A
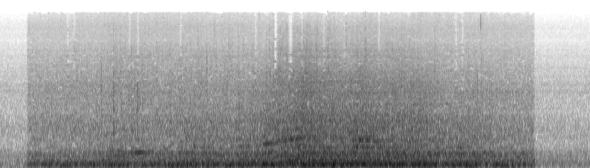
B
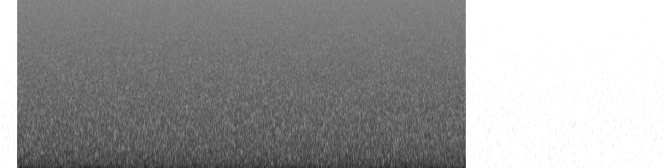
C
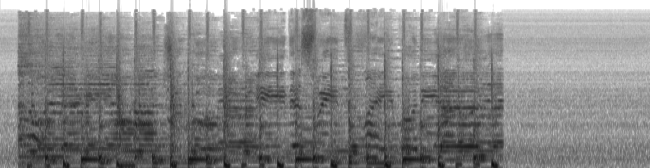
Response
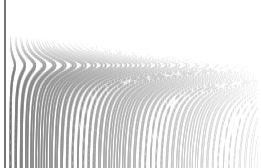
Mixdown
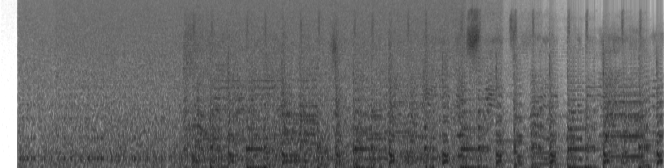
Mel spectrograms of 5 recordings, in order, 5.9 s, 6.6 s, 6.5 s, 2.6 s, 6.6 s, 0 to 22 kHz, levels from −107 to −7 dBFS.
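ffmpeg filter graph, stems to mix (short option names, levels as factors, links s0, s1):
-filter_complex "[1:a]asplit=2[s0][s1];[s1]adelay=10.4,afreqshift=-0.67[s2];[s0][s2]amix=inputs=2:normalize=1,volume=0.891,asplit=2[s3][s4];[s4]volume=0.668[s5];[2:a]equalizer=f=15000:w=0.31:g=6,adelay=1650,volume=0.668[s6];[s5]aecho=0:1:371|742|1113|1484|1855|2226:1|0.41|0.168|0.0689|0.0283|0.0116[s7];[s3][s6][s7]amix=inputs=3:normalize=0,highshelf=f=5100:g=8.5,bandreject=f=2100:w=12,aeval=exprs='val(0)*sgn(sin(2*PI*240*n/s))':c=same"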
